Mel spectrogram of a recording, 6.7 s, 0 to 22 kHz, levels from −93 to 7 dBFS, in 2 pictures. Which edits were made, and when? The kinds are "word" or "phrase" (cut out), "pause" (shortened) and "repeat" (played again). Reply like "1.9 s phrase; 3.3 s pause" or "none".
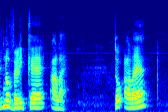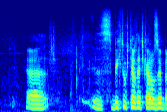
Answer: none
